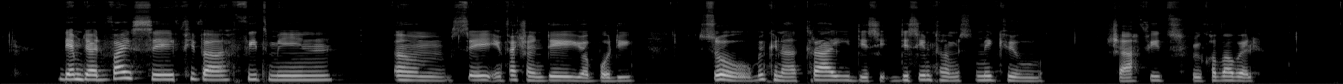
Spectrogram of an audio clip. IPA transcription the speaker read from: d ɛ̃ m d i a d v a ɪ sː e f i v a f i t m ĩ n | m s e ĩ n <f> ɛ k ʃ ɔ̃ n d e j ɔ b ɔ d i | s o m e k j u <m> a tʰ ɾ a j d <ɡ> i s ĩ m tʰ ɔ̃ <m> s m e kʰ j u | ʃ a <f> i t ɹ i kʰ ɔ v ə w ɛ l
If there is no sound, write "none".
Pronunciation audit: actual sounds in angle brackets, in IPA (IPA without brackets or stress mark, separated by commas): f, n, d, m, f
